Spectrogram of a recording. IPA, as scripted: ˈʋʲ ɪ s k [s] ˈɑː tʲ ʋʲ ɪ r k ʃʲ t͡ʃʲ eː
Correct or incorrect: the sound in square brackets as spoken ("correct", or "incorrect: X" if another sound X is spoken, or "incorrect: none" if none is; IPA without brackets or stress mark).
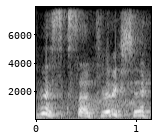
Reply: correct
